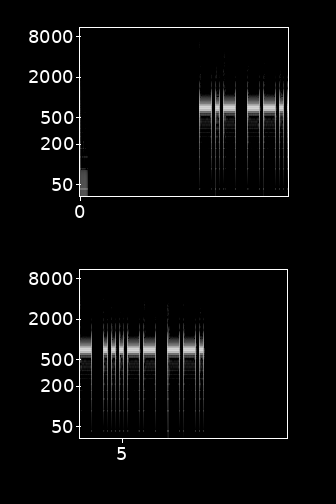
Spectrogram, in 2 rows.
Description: Morse code, heard as a keyed tone, about 16 wpm, 700 Hz. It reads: KQ3G
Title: USA Call Signs - 4 Characters - 15wpm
